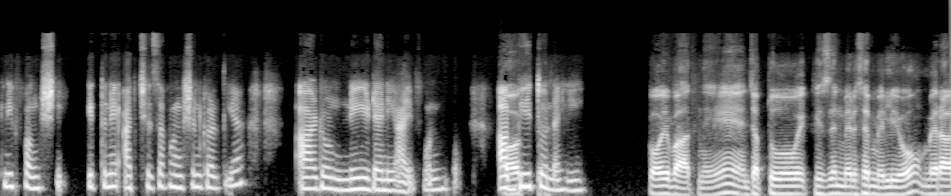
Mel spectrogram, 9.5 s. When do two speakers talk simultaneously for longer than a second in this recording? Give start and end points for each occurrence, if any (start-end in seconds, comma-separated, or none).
none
